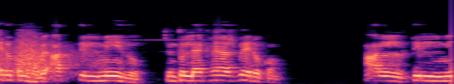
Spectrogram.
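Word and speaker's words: التلميذ: অনুযায়ী হওয়া উচিত ছিল আল তিলমিজু এরকম না বরং এটা সঠিক উচ্চারণ হবে উচ্চারণে এরকম আতলমি কিন্তু লেখায় আসবে এরকম আল আত্তিলমি মানে এখানে লামটা উচ্চারণ হবে না।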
